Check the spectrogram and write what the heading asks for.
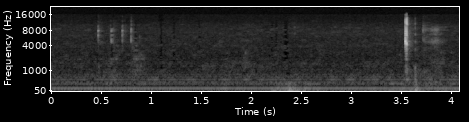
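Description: Faint computer mouse clicks: a few soft clicks about half a second in and one sharper click near the end, over a low steady hum.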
